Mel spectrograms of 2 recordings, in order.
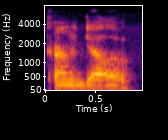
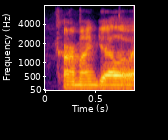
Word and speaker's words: Carmine Gallo: talk like Ted by Carmen gallo carmine Gallo i think is pronounced it um he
